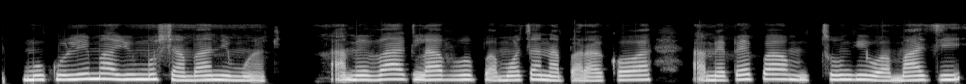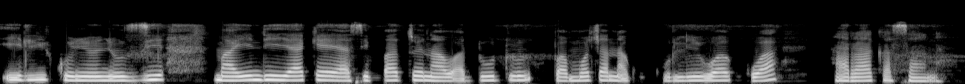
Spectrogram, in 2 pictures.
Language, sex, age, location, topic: Swahili, female, 25-35, Kisii, health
